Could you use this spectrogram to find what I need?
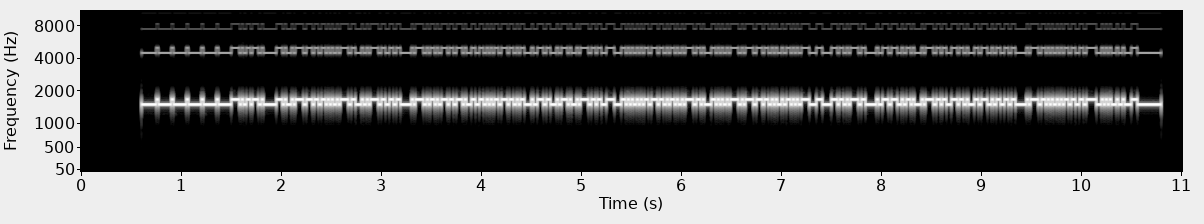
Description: RTTY (50 baud, 170 Hz shift), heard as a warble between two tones, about 1550 Hz centre. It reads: HE RECEIVED HIS BACHELORS DEGREE FROM EVANGEL UNIVERSITY.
